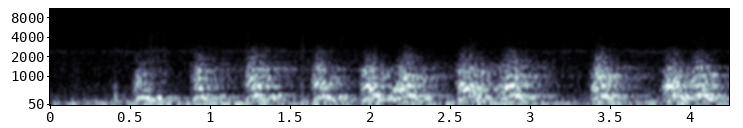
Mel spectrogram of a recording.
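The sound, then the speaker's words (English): Fred Harlan's dog, at the place where Harlan lives, barks repeatedly in a steady series of sharp, mid-pitched barks, about two per second, loud, with no one speaking. “That must be the dog you told us about.”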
